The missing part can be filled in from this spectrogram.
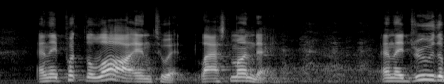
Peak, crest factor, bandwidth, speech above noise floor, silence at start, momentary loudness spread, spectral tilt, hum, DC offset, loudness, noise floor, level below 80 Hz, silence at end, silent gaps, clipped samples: -6 dBFS; 16 dB; 14.5 kHz; 23 dB; 0.4 s; 24 LU; -4.5 dB/octave; none; under 0.1%; -22 LUFS; -44 dBFS; -62 dBFS; 0 s; none; under 0.1%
